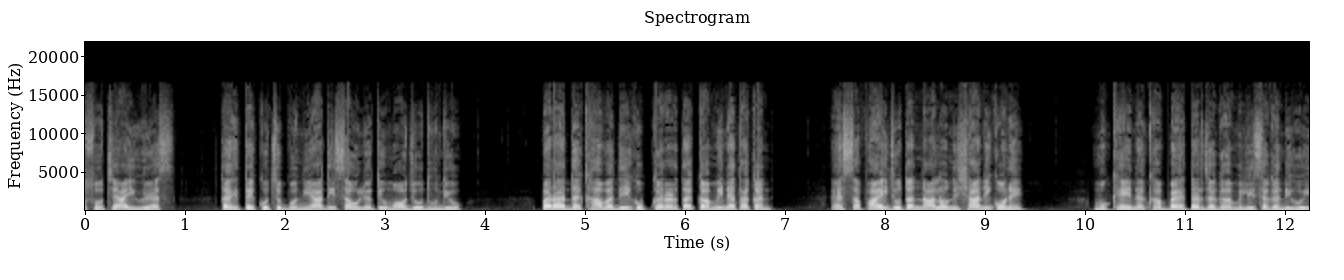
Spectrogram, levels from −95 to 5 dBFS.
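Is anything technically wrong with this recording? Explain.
Yes. From 0.59 s to 11.86 s the speech carries a regular tick about every 1.02 s, roughly ten in all, audible only where the voice is sounding. These are periodic USB or driver dropouts. At that fixed interval something briefly stalls the USB bus or audio driver, and a tiny slice of audio, around half a millisecond, is skipped outright. The waveform jumps across the gap, and each discontinuity comes through as a click.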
